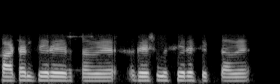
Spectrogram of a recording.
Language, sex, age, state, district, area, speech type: Kannada, female, 30-45, Karnataka, Koppal, rural, conversation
